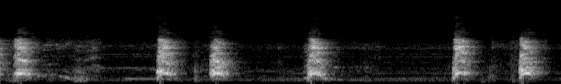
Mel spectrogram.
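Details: Young English Springer Spaniel, five months old, barking while playing with a door spring: six punchy barks spaced unevenly, two close pairs among them, with a faint steady hum underneath.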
